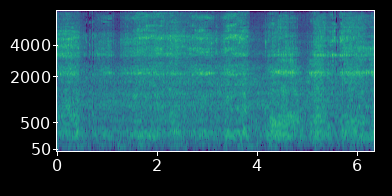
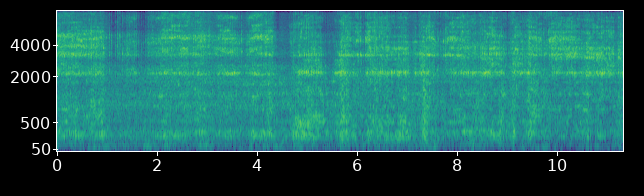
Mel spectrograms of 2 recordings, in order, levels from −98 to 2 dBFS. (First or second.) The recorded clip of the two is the first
